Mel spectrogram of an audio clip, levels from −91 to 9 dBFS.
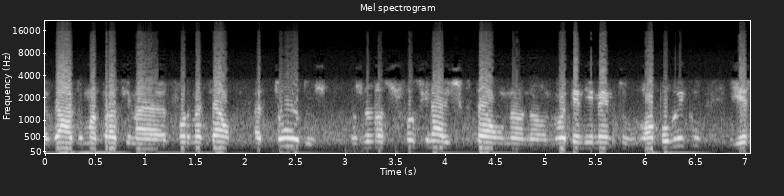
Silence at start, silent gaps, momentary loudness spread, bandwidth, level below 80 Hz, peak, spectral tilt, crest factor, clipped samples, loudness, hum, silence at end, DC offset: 0 s; none; 8 LU; 16 kHz; -42 dBFS; 0 dBFS; -4 dB/octave; 10 dB; 2%; -9 LUFS; none; 0 s; under 0.1%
